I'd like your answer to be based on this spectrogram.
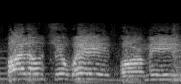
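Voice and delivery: normal talking voice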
